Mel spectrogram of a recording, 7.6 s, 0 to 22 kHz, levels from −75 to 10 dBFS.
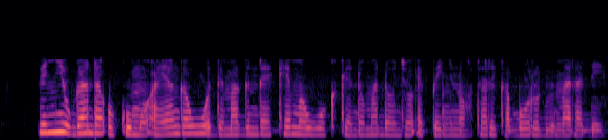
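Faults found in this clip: No faults found: the speech signal is continuous and intact, with only the room's own background sitting about 49 dB below it.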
